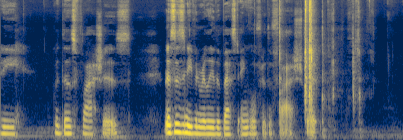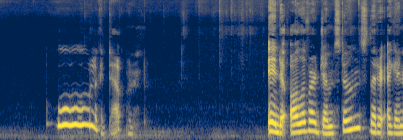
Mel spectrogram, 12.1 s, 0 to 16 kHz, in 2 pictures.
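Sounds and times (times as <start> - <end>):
woman saying ooh: 6.8 - 7.6
faint handling of stone: 8.8 - 10.1.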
